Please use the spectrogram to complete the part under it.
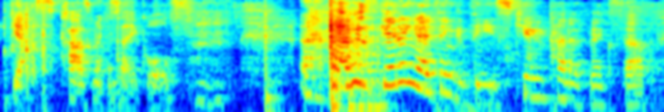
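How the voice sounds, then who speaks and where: A woman's voice: mid-range voice, big pitch swings, a little slow, vocal fry, crowd noise. A young woman with a slight cold giving a casual, chatty tarot reading to camera, laughing at herself now and then. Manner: chatty, self-deprecating, laughs often. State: slightly sick with an itchy throat and chest cough. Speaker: tarot reader. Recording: roomy echo, mic at a distance, noisy.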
